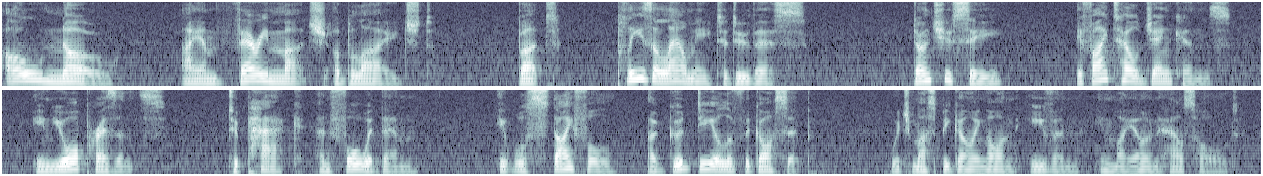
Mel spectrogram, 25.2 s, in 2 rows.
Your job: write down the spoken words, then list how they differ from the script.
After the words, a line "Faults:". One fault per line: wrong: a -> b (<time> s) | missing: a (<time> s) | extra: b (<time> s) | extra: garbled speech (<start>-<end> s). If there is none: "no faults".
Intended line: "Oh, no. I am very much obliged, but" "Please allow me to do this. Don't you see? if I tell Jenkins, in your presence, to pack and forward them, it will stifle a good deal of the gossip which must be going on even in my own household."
"Oh, no. I am very much obliged, but" "Please allow me to do this. Don't you see? if I tell Jenkins, in your presence, to pack and forward them, it will stifle a good deal of the gossip which must be going on even in my own household."
Faults:
no faults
